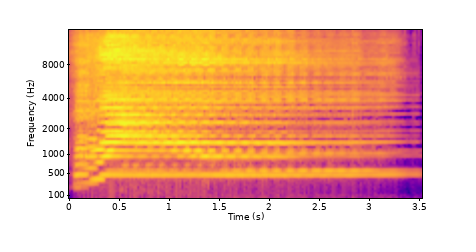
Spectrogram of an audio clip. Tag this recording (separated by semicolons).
ab; harmonica; key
